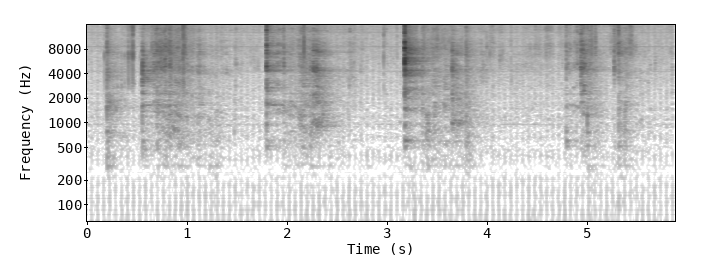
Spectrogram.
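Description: Stirring masala into squid and drumsticks in a pressure cooker pot: several short scrapes and knocks of the stirring utensil against the pot, the loudest about three seconds in.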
